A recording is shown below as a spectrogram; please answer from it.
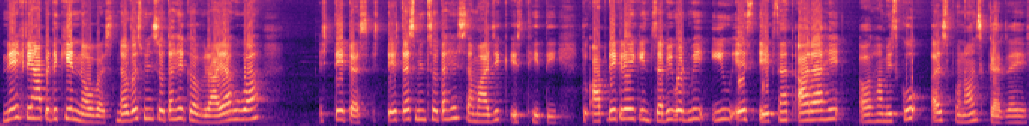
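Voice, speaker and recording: A woman's voice: on the high side, darkish tone. Patient woman teaching pronunciation rules. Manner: patient, repetitive, methodical. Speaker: English teacher. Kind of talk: spoken explanation of pronunciation rules.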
